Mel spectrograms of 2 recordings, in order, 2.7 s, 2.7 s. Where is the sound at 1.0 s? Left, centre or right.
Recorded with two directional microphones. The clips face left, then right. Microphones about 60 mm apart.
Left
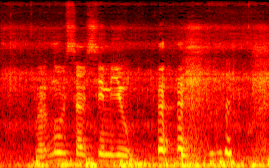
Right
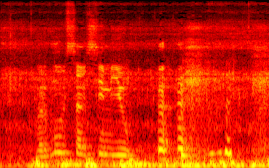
Left.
